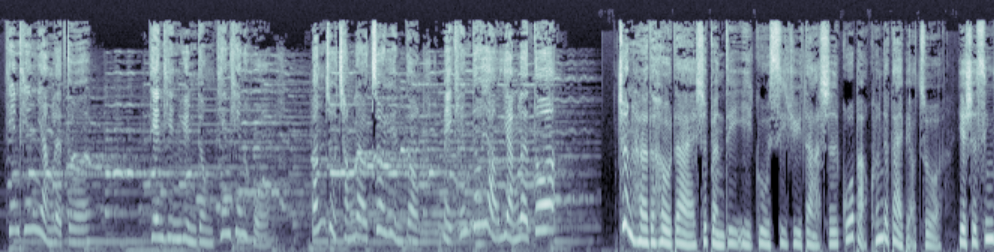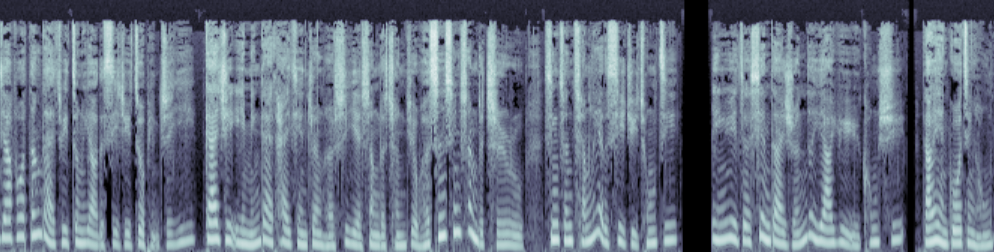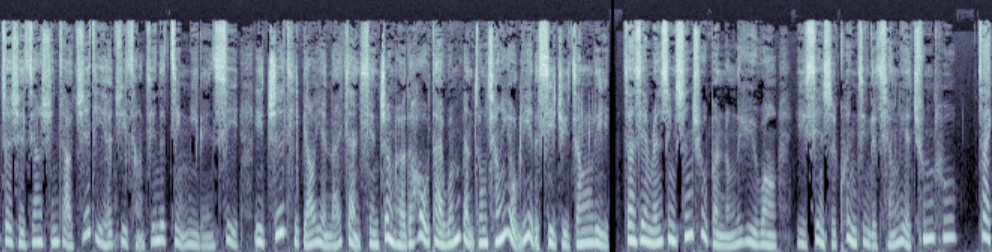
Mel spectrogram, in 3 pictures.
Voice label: Chinese Mandarin, Female, Teens-30s

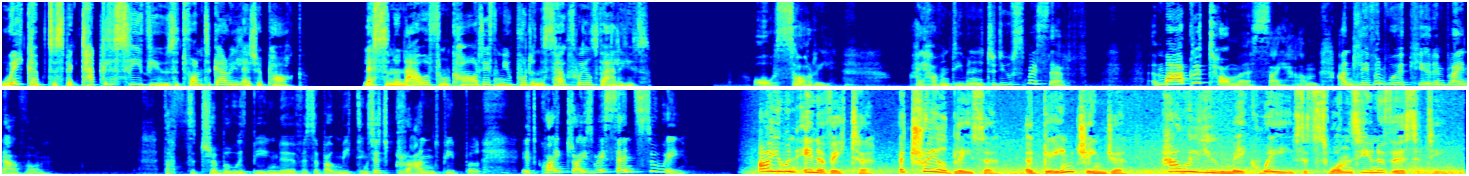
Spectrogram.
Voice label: English

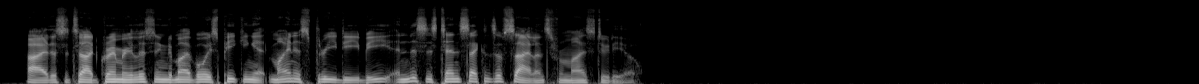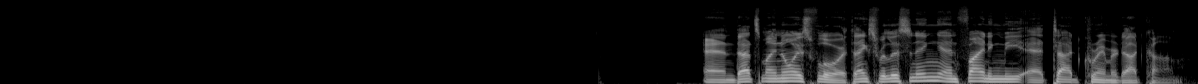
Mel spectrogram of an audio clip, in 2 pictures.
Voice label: Home Studio

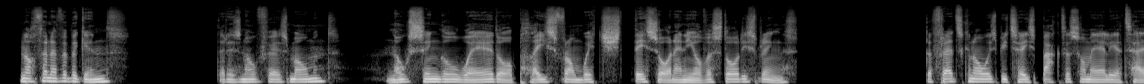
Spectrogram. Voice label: Audiobook

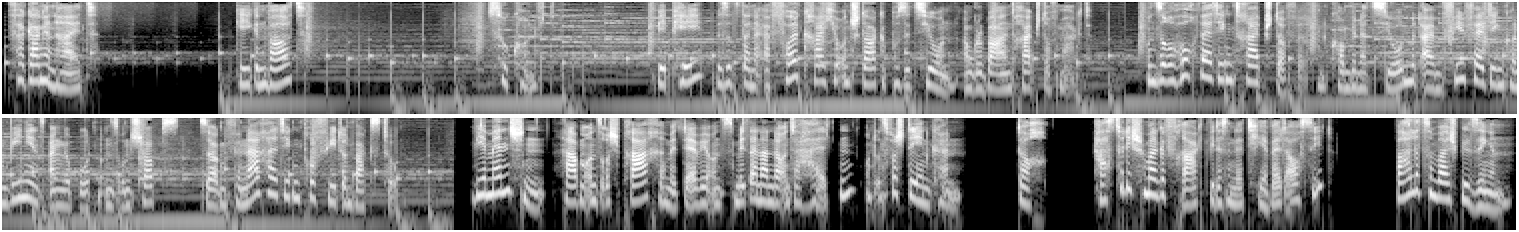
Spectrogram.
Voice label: German

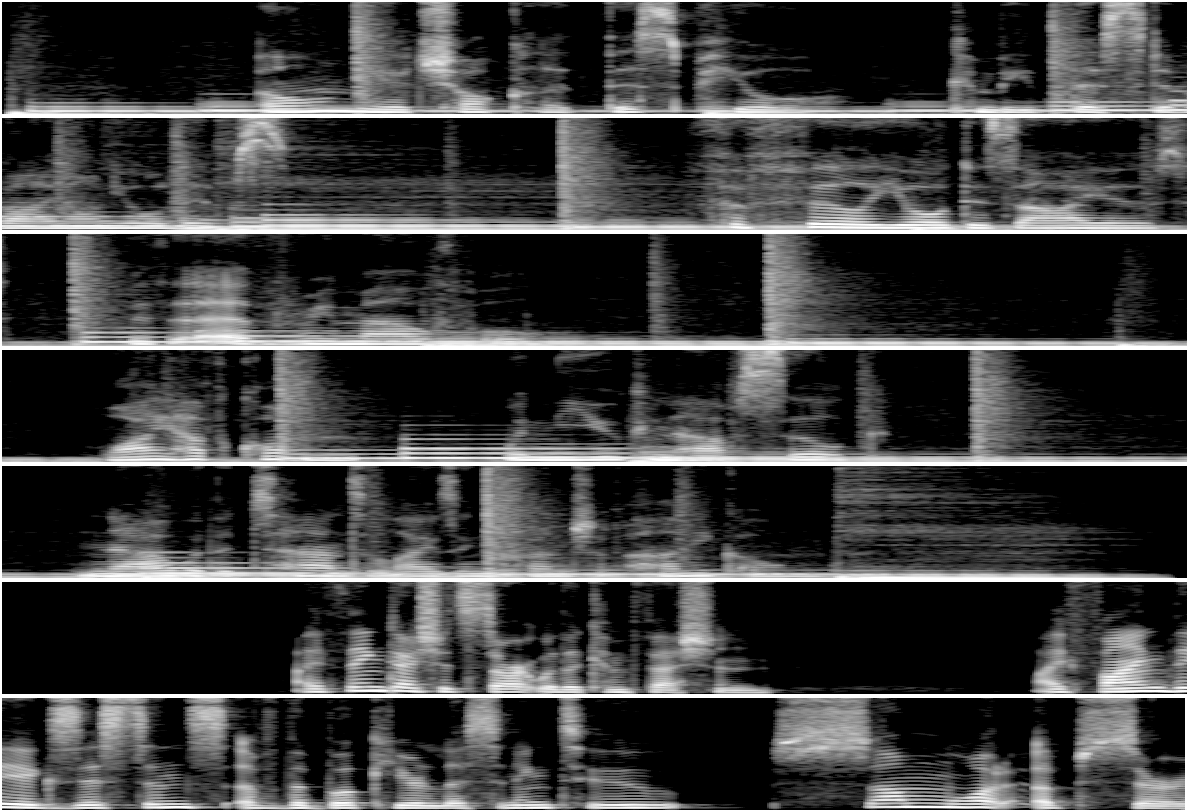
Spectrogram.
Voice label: English UK AND US

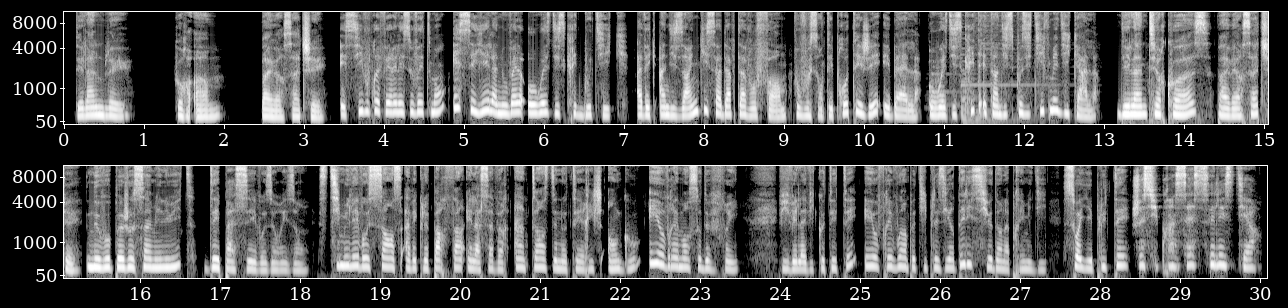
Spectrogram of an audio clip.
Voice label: French

